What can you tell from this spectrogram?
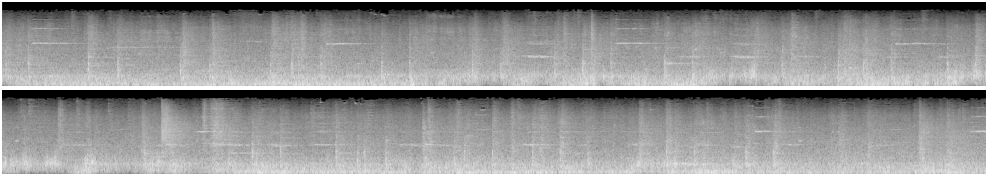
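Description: Freight cars rolling steadily past: a continuous low rumble of boxcars and lumber-loaded centerbeam flatcars, with rapid clicking from the wheels and short, high wheel squeals again and again. A brief sharp hiss stands out about halfway through.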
